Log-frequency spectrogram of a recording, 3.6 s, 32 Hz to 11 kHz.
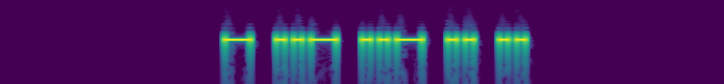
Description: Morse code, heard as a keyed tone, about 27 wpm, 700 Hz. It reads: TUUII
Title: Five Challenging Letter-Number Combinations 28wpm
